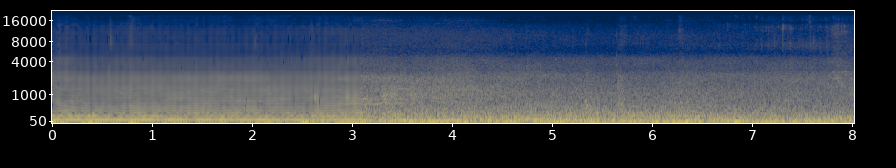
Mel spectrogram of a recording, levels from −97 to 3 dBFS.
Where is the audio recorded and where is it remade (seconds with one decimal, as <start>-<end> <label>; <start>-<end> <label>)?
0.0-3.1 remade; 3.1-8.0 recorded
